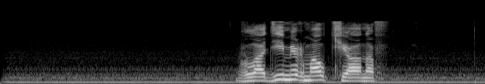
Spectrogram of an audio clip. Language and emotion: Russian, neutral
